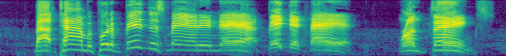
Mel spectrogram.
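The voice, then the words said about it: Put-on Southern redneck drawl. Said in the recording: “more of a southern drawl or a twang... my impression of a redneck. Sorry if it's not coming off that way.”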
